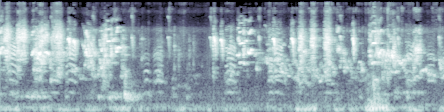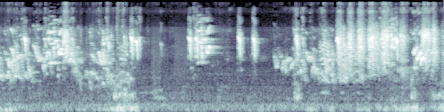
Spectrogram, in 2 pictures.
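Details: Finches chirping while eating: bursts of dense, high twittering notes from several birds, broken by short quiet gaps around two and six seconds.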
